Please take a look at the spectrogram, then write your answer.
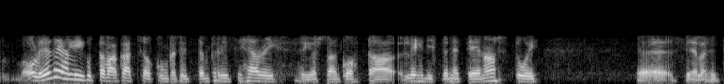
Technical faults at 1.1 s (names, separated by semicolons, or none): G.723.1 codec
